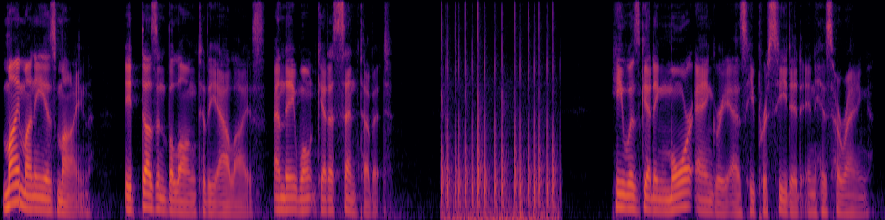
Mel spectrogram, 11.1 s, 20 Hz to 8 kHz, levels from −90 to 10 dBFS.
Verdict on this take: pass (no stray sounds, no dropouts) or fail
fail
